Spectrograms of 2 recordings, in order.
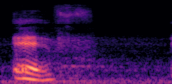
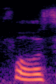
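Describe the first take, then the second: First: A vowel comes before the f sound. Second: The f sound is said alone without a vowel. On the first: "इसका pronunciation हम एफ ऐसे कर सकते हैं" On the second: "या फिर सिर्फ फ से कर सकते हैं"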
